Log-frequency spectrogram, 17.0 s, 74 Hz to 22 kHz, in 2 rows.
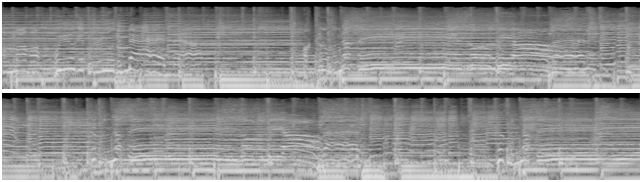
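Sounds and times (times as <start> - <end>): country rock band playing: 0.0 - 17.0
horn section playing: 0.0 - 17.0
person singing: 4.0 - 8.3, 9.6 - 13.9, 15.0 - 17.0.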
